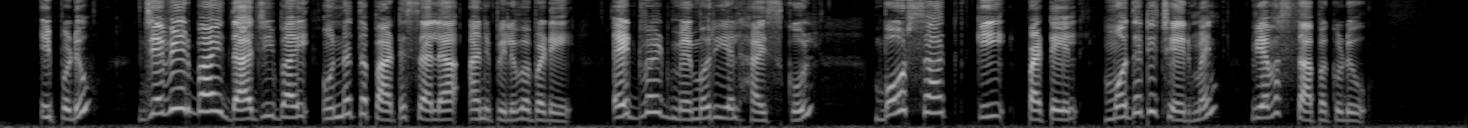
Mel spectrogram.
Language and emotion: Telugu, neutral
